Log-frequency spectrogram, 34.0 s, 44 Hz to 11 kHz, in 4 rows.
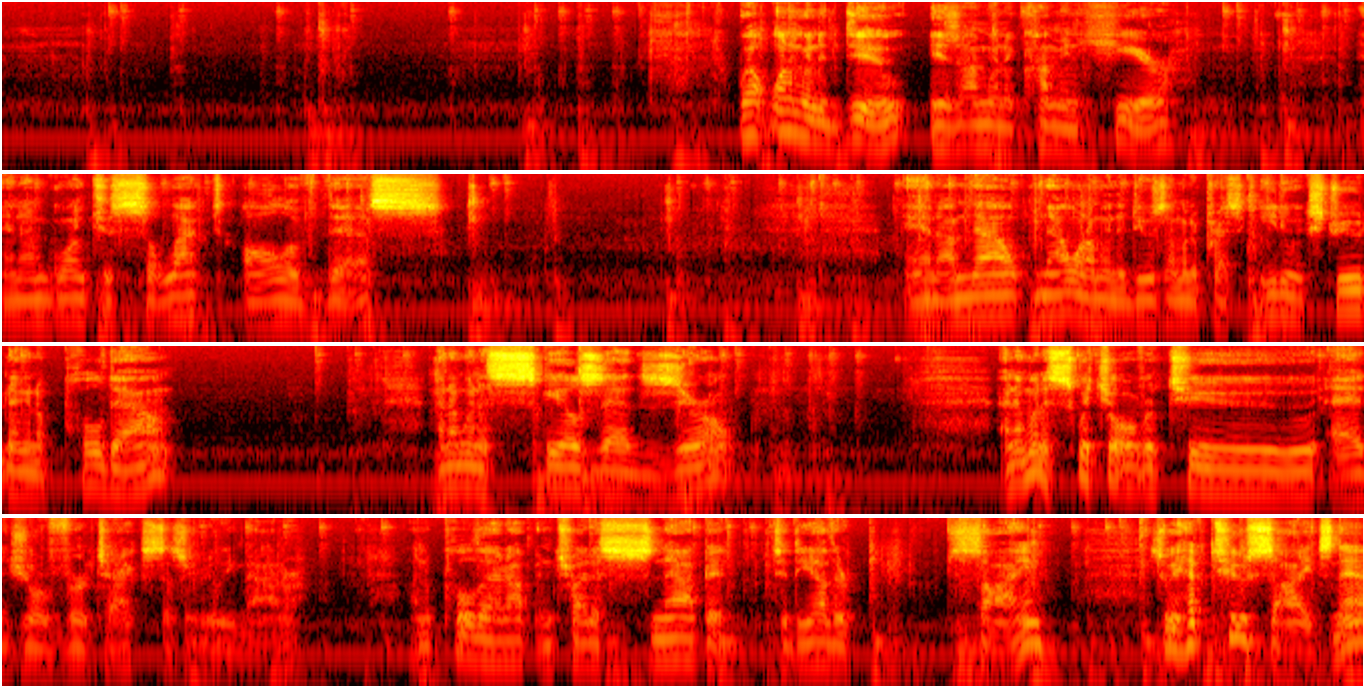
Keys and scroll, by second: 0.5 3, 2.0 alt+a, 4.2 2, 16.3 e, 20.3 s, 20.6 z, 21.2 0, 31.0 Tab, 31.5 alt+a, 32.6 Tab, 33.1 alt+a, 33.5 Tab, 33.9 2.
